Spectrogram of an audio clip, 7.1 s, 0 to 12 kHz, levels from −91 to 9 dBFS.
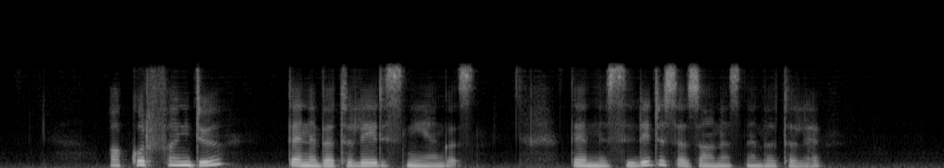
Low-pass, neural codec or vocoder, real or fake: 7.2 kHz; codec, 16 kHz, 0.3 kbps, FocalCodec; fake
